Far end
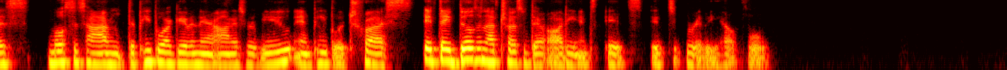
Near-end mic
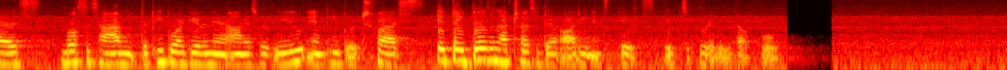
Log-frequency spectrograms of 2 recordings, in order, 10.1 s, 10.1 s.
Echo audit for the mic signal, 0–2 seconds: echo only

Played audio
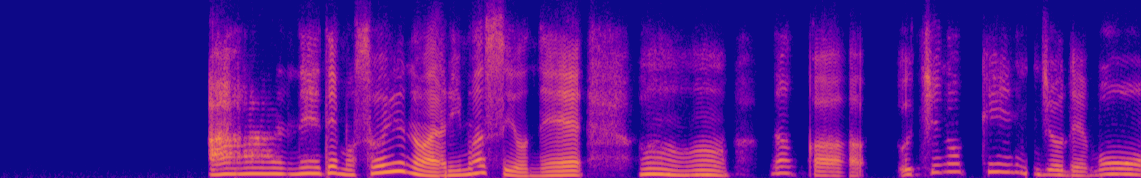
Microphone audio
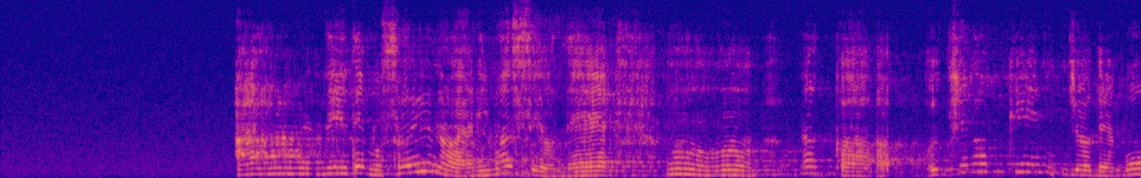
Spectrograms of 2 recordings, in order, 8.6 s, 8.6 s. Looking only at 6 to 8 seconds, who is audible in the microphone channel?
echo only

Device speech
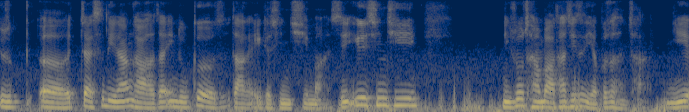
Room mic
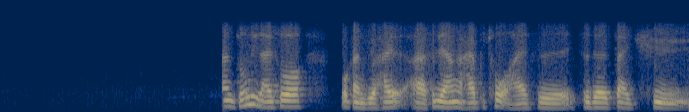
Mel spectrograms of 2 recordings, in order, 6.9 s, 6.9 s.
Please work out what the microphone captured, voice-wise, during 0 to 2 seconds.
neither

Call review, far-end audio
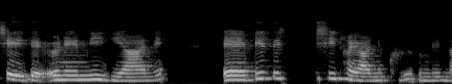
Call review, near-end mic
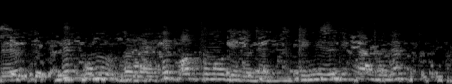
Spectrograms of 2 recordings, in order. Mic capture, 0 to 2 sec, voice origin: both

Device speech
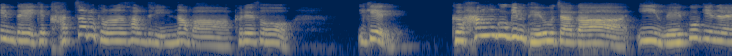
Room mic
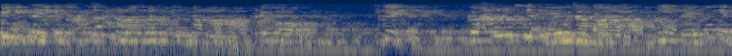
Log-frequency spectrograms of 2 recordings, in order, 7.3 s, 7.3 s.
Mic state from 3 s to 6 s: echo only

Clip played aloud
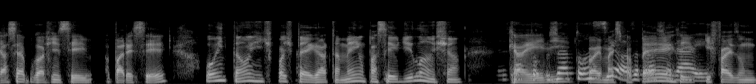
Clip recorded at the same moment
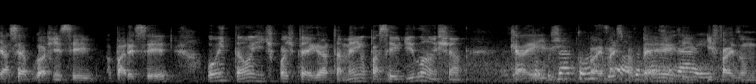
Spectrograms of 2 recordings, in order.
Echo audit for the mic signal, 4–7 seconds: echo only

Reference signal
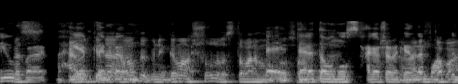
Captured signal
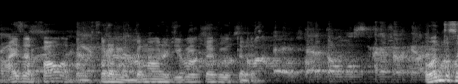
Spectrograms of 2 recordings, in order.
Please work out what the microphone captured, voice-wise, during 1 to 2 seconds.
both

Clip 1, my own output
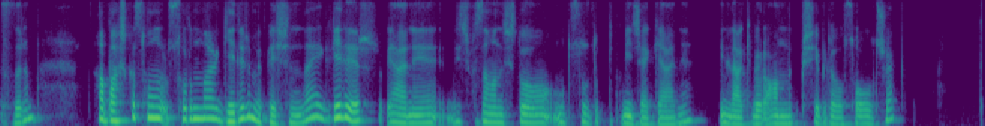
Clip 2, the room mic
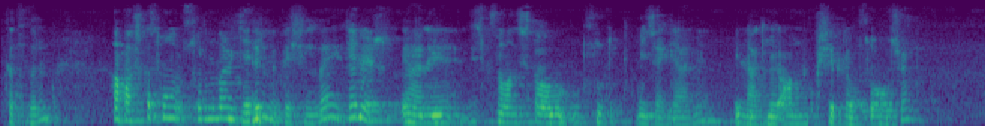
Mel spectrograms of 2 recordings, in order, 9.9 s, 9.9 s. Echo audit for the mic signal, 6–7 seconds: echo only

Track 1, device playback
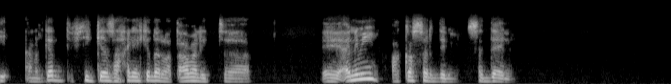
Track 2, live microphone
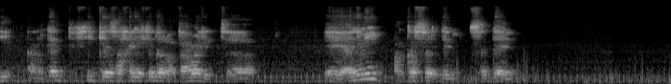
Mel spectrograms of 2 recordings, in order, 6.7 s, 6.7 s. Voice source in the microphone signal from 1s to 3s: echo only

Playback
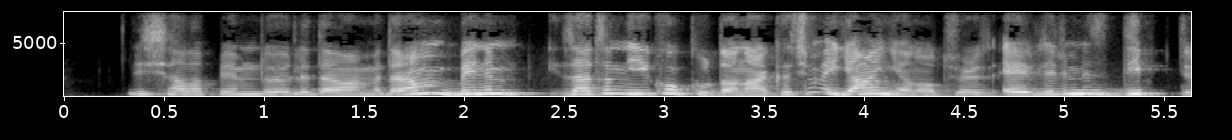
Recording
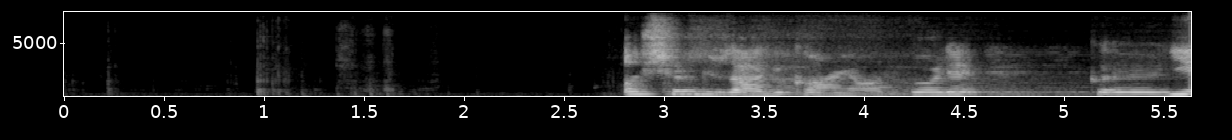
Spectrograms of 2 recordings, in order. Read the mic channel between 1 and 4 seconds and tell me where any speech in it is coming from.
user only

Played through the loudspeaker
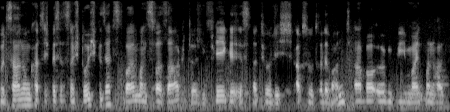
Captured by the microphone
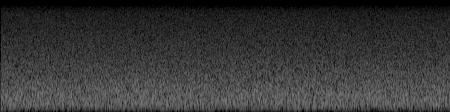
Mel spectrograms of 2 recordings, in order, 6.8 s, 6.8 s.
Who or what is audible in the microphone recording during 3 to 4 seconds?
neither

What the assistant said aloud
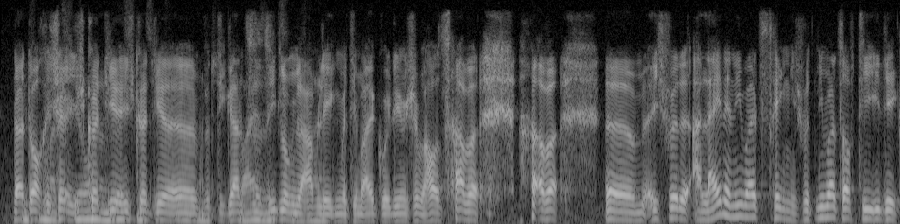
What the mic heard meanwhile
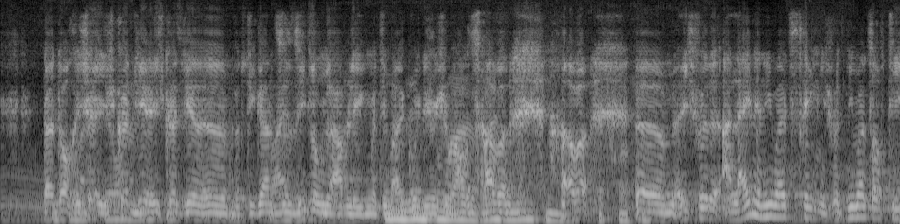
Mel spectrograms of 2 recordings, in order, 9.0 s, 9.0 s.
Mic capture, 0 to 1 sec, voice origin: echo only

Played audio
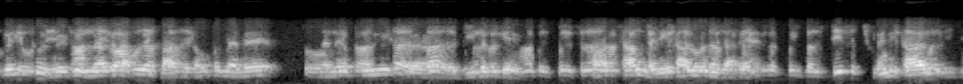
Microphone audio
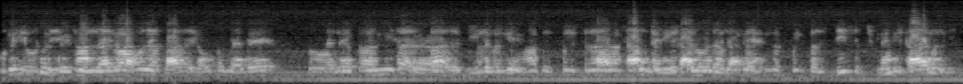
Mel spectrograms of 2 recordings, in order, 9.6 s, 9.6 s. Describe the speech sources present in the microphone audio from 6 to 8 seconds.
echo only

